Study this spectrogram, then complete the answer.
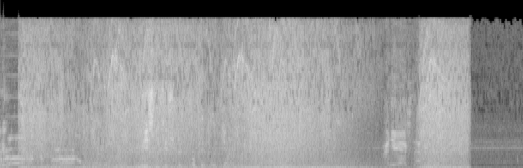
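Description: Guns fire rapidly in a battle.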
